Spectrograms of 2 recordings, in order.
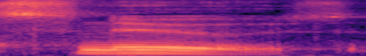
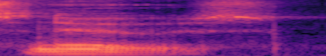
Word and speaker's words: snus: But I came across a story about a thing called snooze, SNUS. I think it's pronounced snooze.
